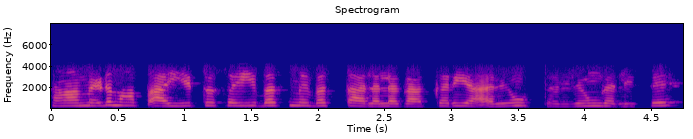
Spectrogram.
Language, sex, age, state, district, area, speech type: Hindi, female, 18-30, Rajasthan, Jaipur, urban, conversation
